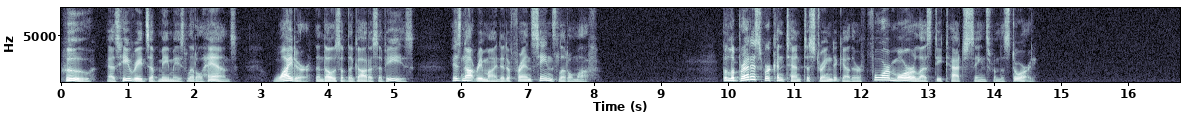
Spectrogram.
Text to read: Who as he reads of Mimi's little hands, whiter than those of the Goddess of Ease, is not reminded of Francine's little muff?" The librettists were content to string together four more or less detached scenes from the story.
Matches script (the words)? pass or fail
pass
